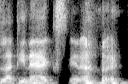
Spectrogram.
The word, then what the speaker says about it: Latinx: But it's not even the Spanish X, it's just Latinx, So I didn't use it for a while.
